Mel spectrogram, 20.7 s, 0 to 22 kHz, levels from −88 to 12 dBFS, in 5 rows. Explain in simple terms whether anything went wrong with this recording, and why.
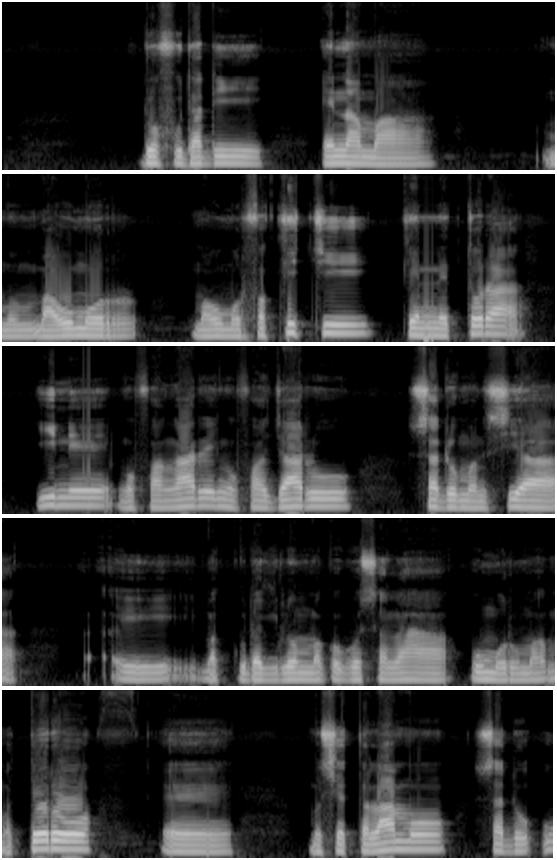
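Three brief stutters interrupt the speech, all caused by a repeated buffer. New sound didn't reach the playback device in time, so it replayed the last small piece it had. At 7.3 to 7.38 s that piece sounds five times in a row, at 8.9 to 8.96 s four times, and at 18.12 to 18.14 s twice. The repeats are very short, which fits a 20 ms buffer, so they come across as a quick buzzy stutter with hard joins. A dropout would leave a silent gap instead, but here the same snippet is heard again and nothing seems to be missing.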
